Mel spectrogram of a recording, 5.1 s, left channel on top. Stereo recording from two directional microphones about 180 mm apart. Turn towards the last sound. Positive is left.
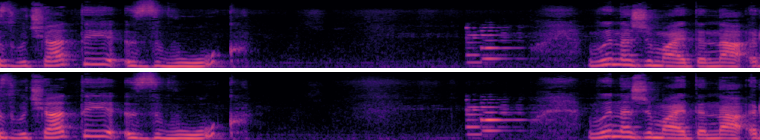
turn(degrees=-45)  # may be behind; listen again after turning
